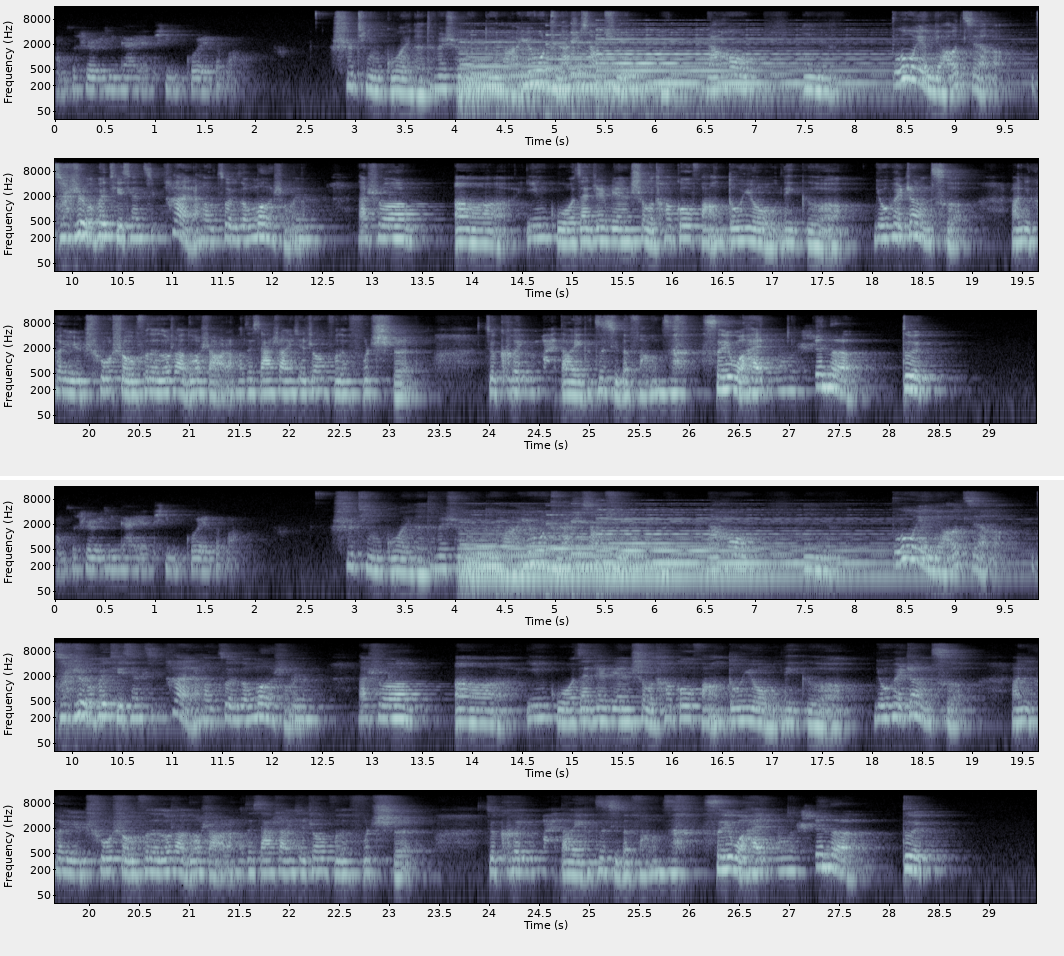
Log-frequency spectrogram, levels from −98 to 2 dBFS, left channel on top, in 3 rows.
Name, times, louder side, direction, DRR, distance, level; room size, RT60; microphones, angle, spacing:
voice 1, 0.0-1.8 5.5-5.9 12.2-12.4 13.1-13.4 24.1-24.5 26.9-27.5, right 1 dB, 35° right, 3 dB, 1.3 m, -35 dB
voice 2, 2.8-5.8 6.0-6.2 6.5-7.0 7.5-7.8 8.4-9.5 9.8-12.3 12.9-13.4 13.8-17.7 18.0-26.9 27.3-27.7 28.1-28.3, left 3 dB, 60° left, 4 dB, 1.0 m, -29 dB
sound 1, 4.0-9.9, equal, 85° left, 1.4 m, -28 dB
9.0 x 5.5 x 6.9 m, 0.77 s
head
